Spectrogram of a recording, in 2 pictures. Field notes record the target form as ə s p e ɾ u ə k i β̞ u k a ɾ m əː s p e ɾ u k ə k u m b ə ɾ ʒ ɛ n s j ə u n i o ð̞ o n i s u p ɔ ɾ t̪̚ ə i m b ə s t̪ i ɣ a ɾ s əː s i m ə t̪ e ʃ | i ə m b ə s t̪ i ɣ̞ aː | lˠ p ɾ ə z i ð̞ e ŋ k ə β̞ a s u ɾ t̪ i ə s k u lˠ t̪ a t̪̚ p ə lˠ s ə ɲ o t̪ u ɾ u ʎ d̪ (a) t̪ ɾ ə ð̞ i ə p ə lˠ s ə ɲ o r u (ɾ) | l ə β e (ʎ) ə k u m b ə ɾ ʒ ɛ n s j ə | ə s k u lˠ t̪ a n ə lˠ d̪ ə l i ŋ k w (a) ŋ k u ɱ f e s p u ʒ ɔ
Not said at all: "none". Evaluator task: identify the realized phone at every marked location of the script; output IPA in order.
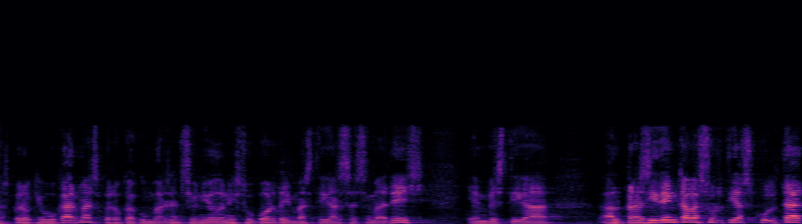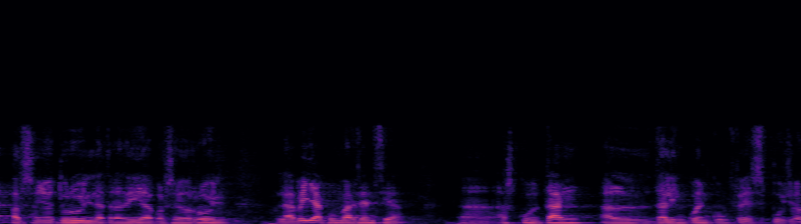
a, ʎ, ʎ, e

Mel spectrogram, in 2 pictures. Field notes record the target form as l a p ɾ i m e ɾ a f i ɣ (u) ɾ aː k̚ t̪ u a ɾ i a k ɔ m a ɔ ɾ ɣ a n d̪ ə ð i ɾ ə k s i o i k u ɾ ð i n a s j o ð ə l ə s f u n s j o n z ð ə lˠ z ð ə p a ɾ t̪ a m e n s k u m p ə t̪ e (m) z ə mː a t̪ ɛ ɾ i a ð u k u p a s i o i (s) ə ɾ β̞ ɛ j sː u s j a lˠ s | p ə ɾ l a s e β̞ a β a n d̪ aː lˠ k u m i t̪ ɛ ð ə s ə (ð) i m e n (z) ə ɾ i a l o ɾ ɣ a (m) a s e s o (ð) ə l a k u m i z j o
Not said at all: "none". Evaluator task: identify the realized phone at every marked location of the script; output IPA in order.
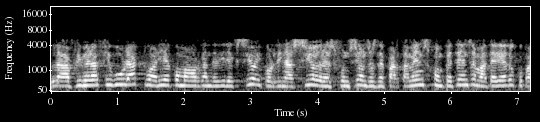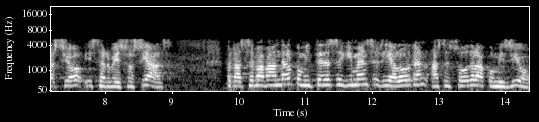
u, n, s, ɣ, s, n, ð

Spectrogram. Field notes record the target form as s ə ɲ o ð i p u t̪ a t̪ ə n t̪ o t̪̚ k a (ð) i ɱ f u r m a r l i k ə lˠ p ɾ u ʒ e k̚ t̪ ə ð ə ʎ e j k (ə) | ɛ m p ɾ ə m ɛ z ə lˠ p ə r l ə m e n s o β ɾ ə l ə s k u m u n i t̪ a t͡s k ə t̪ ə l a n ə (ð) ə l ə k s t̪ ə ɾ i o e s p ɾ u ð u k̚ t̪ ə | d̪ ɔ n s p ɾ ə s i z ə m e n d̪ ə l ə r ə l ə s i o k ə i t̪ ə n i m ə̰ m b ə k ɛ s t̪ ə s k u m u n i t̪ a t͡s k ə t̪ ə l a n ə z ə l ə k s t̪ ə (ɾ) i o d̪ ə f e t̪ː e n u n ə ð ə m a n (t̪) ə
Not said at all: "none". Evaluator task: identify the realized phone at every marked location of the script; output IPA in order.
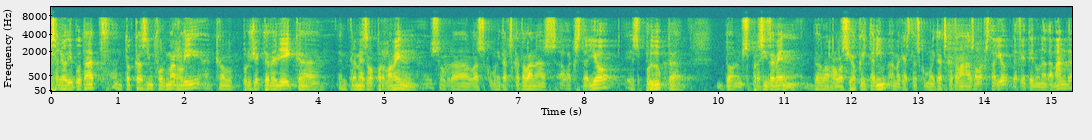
z, ə, z, ɾ, d̪

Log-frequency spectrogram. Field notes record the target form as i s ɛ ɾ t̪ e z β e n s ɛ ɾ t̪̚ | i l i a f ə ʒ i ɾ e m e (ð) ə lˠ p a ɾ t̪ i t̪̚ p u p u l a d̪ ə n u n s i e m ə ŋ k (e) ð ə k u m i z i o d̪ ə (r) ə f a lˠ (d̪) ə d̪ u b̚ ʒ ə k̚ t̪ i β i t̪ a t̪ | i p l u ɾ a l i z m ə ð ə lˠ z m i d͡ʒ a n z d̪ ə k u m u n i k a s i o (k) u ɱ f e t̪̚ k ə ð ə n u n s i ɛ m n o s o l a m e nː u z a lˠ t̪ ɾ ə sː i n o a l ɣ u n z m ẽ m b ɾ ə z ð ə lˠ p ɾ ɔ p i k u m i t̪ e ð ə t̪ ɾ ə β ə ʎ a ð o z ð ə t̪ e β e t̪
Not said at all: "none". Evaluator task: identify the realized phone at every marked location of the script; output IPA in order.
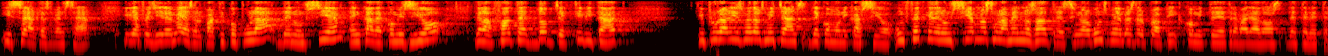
z, a, l, t̪, ʔ

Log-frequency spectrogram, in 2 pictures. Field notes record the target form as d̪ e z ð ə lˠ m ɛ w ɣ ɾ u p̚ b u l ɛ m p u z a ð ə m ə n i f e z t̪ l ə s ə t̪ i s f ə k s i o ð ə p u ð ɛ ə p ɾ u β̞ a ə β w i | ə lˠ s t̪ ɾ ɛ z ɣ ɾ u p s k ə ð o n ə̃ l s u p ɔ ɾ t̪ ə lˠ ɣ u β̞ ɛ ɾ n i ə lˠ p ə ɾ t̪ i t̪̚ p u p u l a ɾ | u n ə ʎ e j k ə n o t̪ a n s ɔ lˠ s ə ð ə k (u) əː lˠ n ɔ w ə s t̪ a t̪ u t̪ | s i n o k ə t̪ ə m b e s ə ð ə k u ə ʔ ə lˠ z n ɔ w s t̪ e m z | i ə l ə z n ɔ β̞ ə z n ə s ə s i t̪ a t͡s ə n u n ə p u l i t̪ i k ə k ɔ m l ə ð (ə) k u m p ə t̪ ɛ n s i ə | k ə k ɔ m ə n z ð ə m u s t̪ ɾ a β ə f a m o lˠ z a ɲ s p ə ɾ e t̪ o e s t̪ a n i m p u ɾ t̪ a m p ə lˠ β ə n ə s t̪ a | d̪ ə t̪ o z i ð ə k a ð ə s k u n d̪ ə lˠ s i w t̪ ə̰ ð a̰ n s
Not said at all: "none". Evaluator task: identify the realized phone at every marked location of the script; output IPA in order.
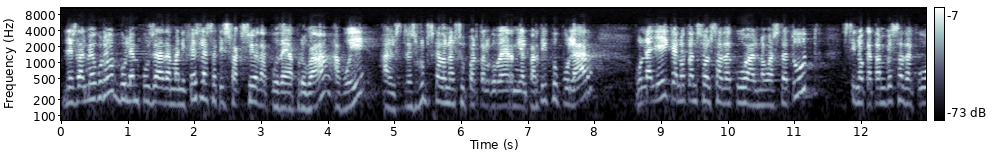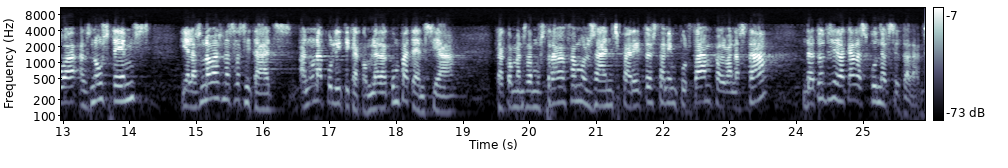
u, ə

